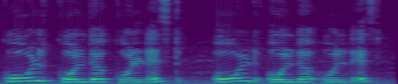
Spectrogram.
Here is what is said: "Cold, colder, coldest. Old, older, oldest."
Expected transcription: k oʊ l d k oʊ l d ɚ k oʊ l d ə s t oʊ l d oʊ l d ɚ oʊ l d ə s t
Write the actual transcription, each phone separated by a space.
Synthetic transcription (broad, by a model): k oʊ l d k oʊ l d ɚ k oʊ l d ə s t oʊ l d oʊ l d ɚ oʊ l d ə s t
